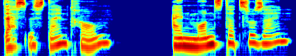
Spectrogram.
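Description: A woman voicing a brooding young man who is cold and sorrowful, speaking low and hushed, at times in a whisper. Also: takes it slowly, breathy edge, no room sound, studio quality. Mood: mocking.

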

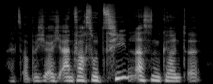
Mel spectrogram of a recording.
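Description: A woman's voice: on the low side, expressive, brisk, dry recording, clean studio sound. A woman voicing a brash, teasing young male shapeshifter in an audiobook. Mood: cocky. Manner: cocky and teasing.

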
